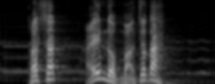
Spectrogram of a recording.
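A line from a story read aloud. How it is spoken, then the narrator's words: Thundering shout. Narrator (Vietnamese): một tiếng quát vang trời nổi lên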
